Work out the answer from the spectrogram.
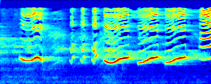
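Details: Masked laughingthrush lure song: loud, clear whistled notes that swoop low and then rise, repeated about every half second after a few short chirps. The background is quiet.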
